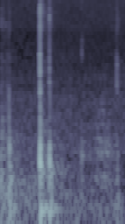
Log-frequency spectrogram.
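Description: A few quick keystrokes on a computer keyboard while entering a WordPress admin address, sparse clicks with one louder tap cluster, close and quiet, no speech.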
